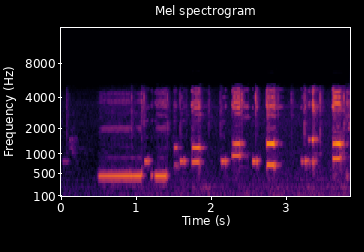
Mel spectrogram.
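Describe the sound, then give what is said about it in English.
A rapid series of electronic keypad dialing tones from a flip phone, clear, starting with a couple of longer beeps then quick, irregular presses, with no voices. “These flip phones don't have any service.”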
